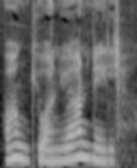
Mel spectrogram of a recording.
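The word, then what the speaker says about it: Wang Yuanyuan (王媛媛): Kõigepealt ma palusin Wang Yuanyuanil oma nime hääldada. – My name is Wang Yuanyuan. Wang is my last name, family name. Yuanyuan is my first name.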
